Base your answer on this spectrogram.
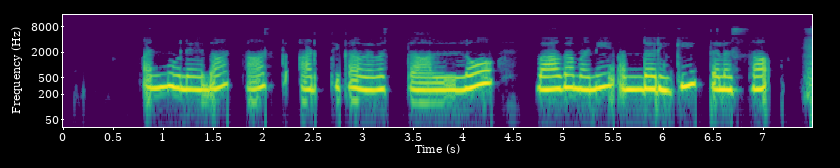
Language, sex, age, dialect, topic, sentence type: Telugu, female, 18-24, Southern, banking, statement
